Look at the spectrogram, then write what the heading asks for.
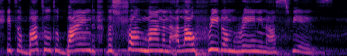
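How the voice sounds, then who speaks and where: A woman projects a raised voice at a moderate pace. Her tone is bright and sharp, and her pitch is high. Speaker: spoken word poet. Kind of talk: spoken word poetry performance at a church event.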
